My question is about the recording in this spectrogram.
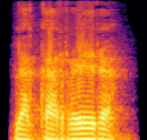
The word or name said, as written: La carrera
